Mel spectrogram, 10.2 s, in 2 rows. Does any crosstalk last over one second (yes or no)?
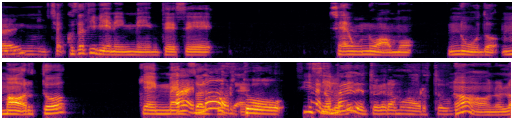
yes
